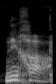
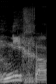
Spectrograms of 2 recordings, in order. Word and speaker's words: Níjar: Alors si je prononce bien, c'est Níjar. Níjar, oui, c'est ça.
